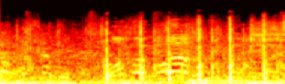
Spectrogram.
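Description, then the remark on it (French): Wooden clogs clack on a hard surface in a steady walking rhythm, about six sharp hollow knocks, with a voice murmuring faintly underneath. “Bon alors, eh, fais-moi, un peu, qu'on peut avoir un petit bruit de sabots Si vous avez des sabots, ça c'est magnifique.”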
